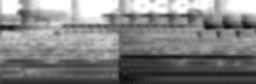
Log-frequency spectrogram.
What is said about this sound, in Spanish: Era el ruiseñor.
